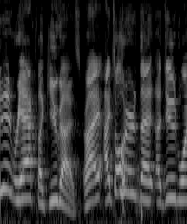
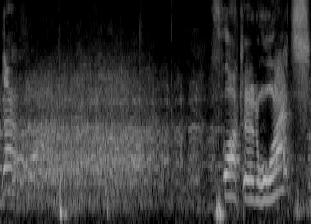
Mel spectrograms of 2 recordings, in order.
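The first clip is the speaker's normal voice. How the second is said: shocked gasp; 4 semitones higher, much slower than usual. Retold or imitated. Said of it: "We're like".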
